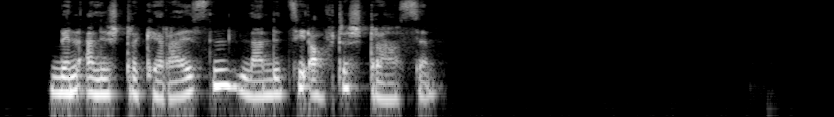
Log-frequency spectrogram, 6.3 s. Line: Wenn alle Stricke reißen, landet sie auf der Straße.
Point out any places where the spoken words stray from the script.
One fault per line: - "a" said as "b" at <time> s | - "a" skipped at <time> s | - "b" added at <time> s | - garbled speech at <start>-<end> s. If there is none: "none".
none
